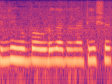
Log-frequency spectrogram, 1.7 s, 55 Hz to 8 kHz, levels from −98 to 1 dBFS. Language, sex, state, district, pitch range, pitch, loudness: Kannada, female, Karnataka, Dakshina Kannada, 215-225 Hz, 220 Hz, -12 LUFS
